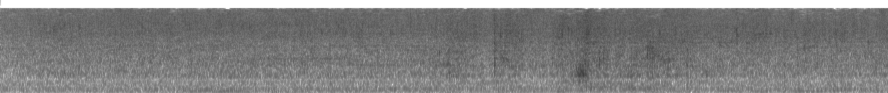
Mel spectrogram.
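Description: Chicken pieces in an oily masala gravy bubbling and sizzling in an open pan as the added water cooks down, with a spatula stirring and scraping through it, a few scrapes standing out about five to six seconds in.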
